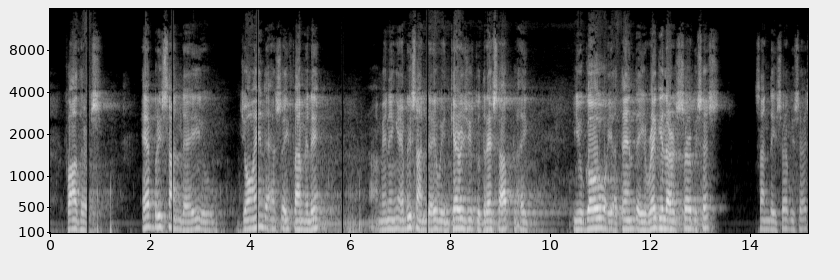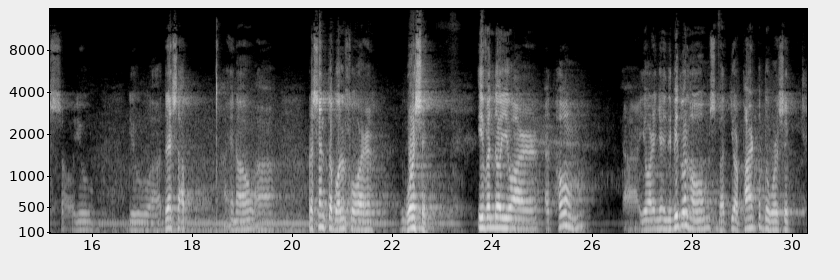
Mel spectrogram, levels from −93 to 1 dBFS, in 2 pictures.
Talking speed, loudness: 120 wpm, -19 LUFS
